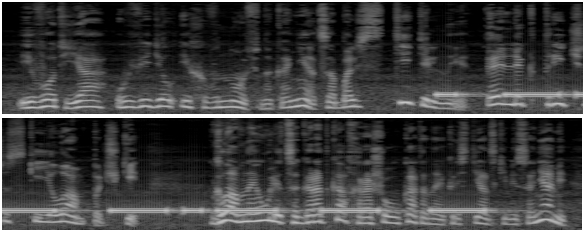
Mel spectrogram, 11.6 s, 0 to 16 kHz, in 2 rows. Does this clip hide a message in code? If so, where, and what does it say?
Yes: Morse code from 4.3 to 10.7 s, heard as a keyed tone, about 7 wpm, 520 Hz, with room echo. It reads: EMKTT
